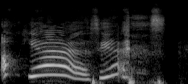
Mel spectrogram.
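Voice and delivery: own voice pushed very high, an octave up. Retelling own code-switching talk, imitating own voice an octave higher. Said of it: "I talk in an octave higher".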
